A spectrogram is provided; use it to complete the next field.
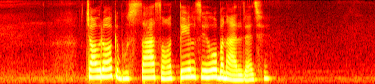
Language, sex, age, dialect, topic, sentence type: Maithili, female, 31-35, Bajjika, agriculture, statement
